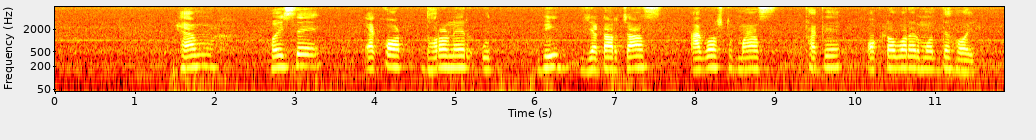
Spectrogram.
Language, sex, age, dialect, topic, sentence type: Bengali, male, 18-24, Jharkhandi, agriculture, statement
